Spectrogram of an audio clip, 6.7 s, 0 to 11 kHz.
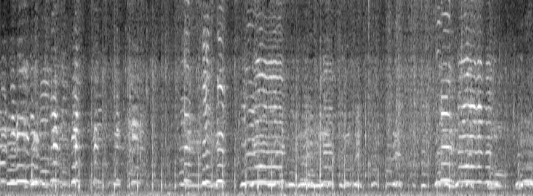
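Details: Dawn chorus of varied migratory birds on Changwon's Junam Reservoir in 2019: loud, constant honking from many birds at once, with brief brighter nasal calls cutting through the mass.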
